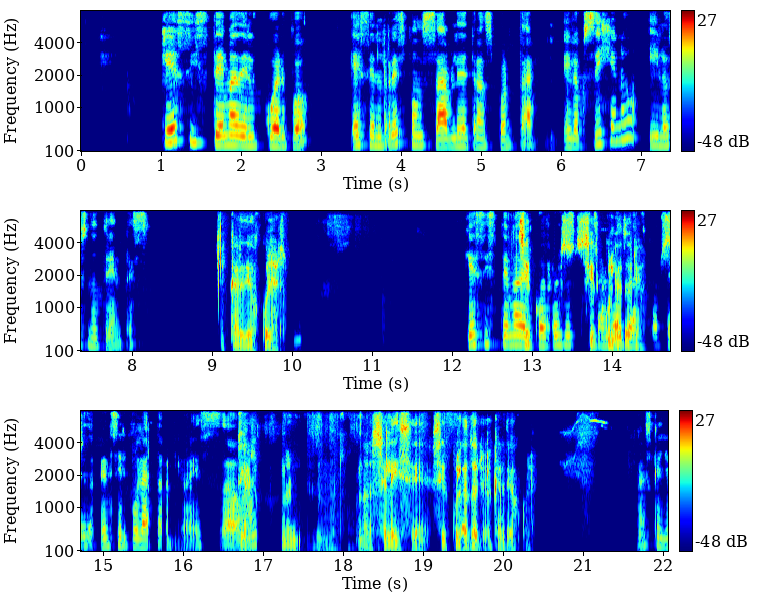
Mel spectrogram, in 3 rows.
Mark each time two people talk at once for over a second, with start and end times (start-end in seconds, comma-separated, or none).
12.8-14.4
